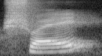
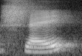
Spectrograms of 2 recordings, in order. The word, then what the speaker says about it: 谁: Và bật mí cho các bạn á, từ này còn một cách đọc nữa là sấy. Sấy và sấy thì đều được nhé mọi người.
